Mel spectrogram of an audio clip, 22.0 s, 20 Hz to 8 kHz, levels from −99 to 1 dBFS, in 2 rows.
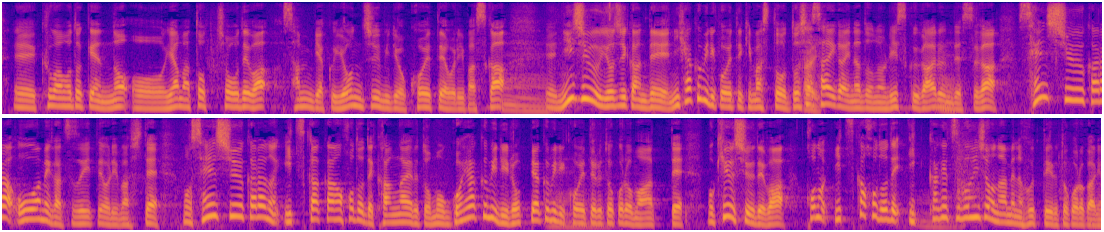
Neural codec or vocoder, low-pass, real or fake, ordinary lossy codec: none; none; real; none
